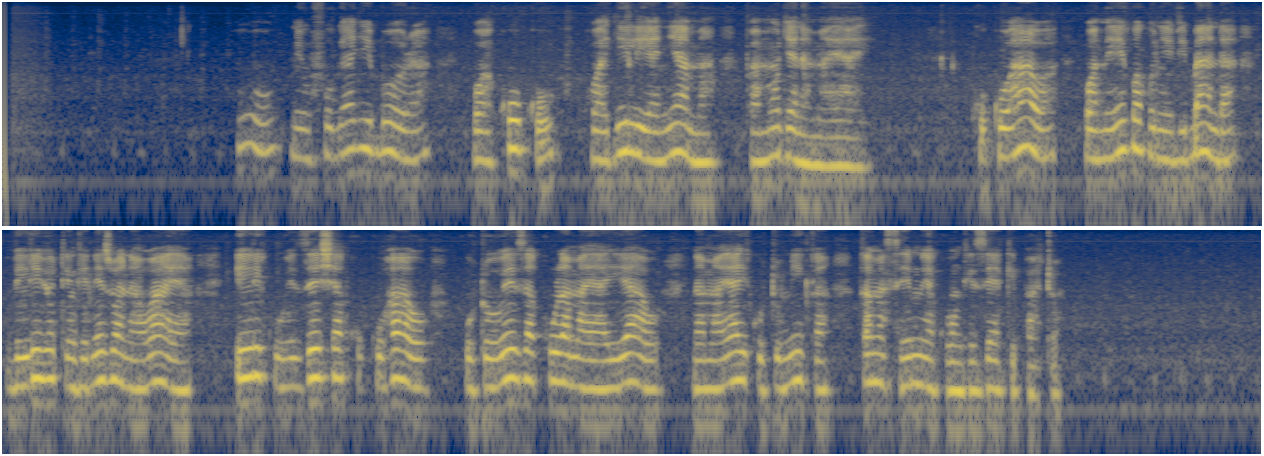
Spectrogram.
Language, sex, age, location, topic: Swahili, female, 18-24, Dar es Salaam, agriculture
